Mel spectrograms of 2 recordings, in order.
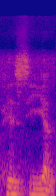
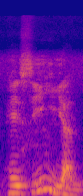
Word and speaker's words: facial: तो अब देखिए यहाँ सी हो गया, और सी के तुरंत बाद यहाँ क्या है, IA आया है, अतः इसको क्या पढ़ा जाएगा गाइस, तो इसको पढ़ा जाएगा फेशियल। क्या पढ़ा जाएगा, फेशियल। तो अब यहाँ सी का उच्चारण क्या हो रहा है, बड़ा स हो रहा है गाइस, ठीक है।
